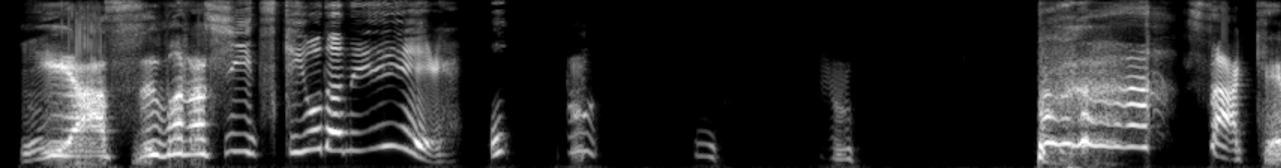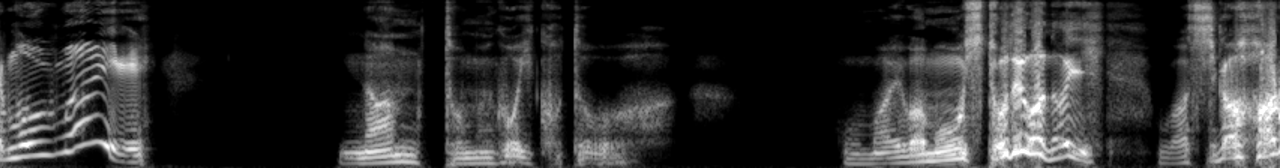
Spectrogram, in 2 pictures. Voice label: 老け

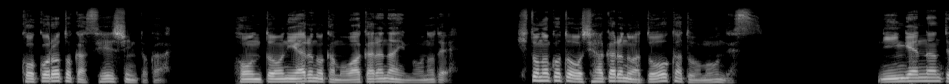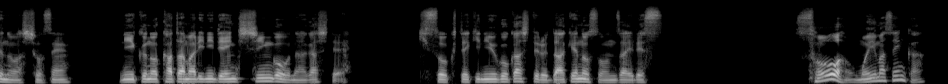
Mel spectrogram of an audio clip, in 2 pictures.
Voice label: マッド男子

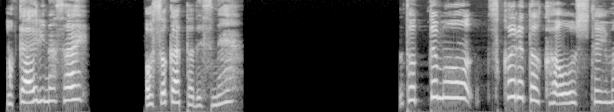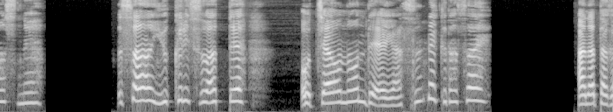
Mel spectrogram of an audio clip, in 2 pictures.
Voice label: おっとりお姉さん

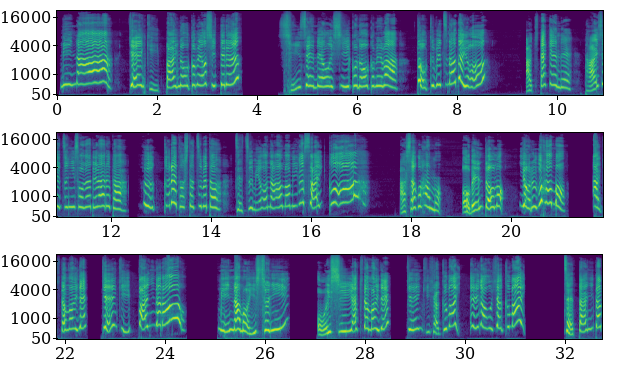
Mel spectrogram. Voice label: ナレーション元気いっぱい

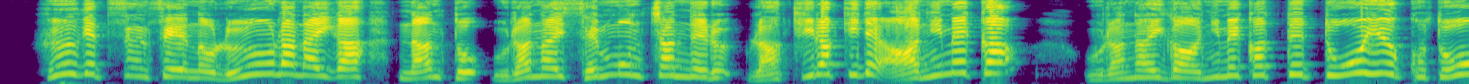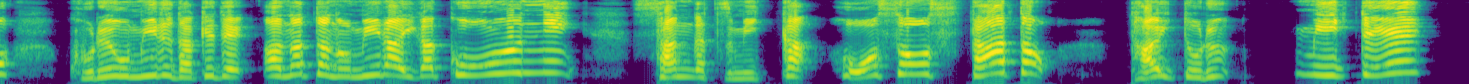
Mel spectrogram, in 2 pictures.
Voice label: ナレーション

